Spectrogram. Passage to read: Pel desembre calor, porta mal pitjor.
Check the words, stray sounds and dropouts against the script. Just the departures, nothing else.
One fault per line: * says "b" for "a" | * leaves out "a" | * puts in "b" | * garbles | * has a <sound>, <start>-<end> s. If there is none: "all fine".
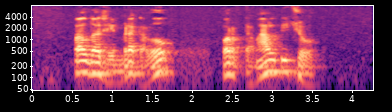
all fine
